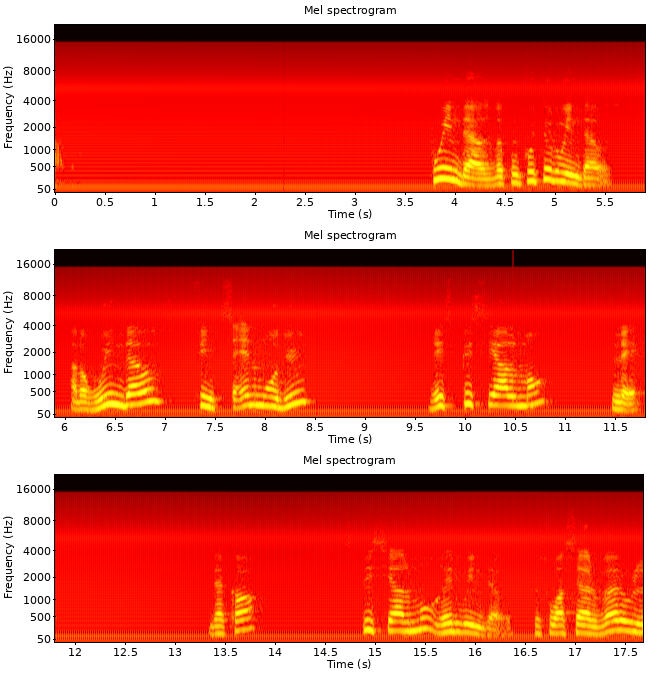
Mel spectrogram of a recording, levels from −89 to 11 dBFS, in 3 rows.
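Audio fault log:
throughout: mains buzz. A steady, raspy buzz sits about 15 dB below the sound, built from a 50 Hz fundamental and a dense stack of harmonics reaching several kilohertz. Sharp switching spikes twice per mains cycle make it rasp rather than hum smoothly.
2.29 s and 10.48 s: dropped buffer (overrun). Each is a sudden jump forward in the sound, with no gap of silence, which sets it apart from a dropout. It is likely a missed buffer, losing roughly 10 ms and then 20 ms.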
